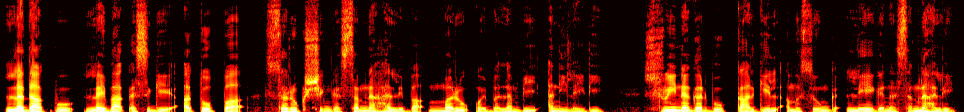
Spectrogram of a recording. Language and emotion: Manipuri, neutral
